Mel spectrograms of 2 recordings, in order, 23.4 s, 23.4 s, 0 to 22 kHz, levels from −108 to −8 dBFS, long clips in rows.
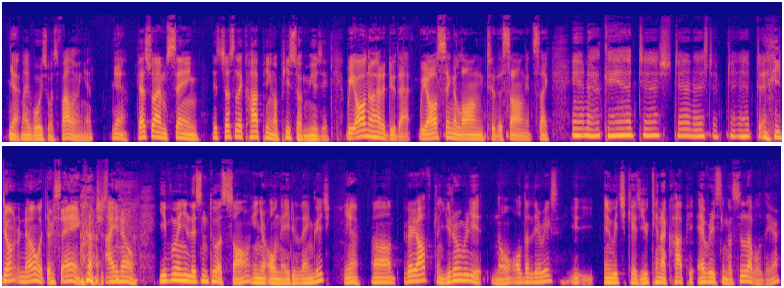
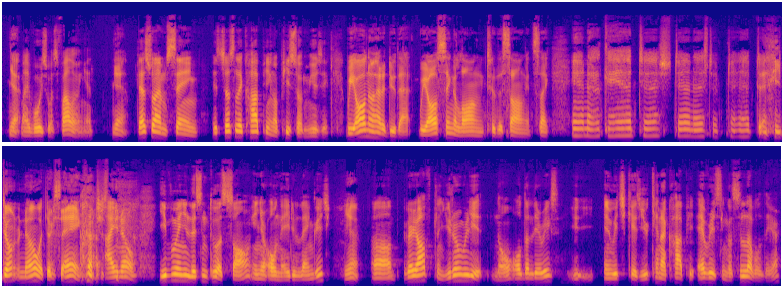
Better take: first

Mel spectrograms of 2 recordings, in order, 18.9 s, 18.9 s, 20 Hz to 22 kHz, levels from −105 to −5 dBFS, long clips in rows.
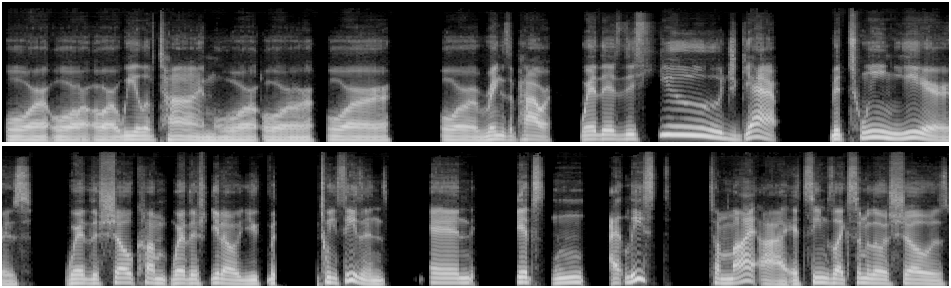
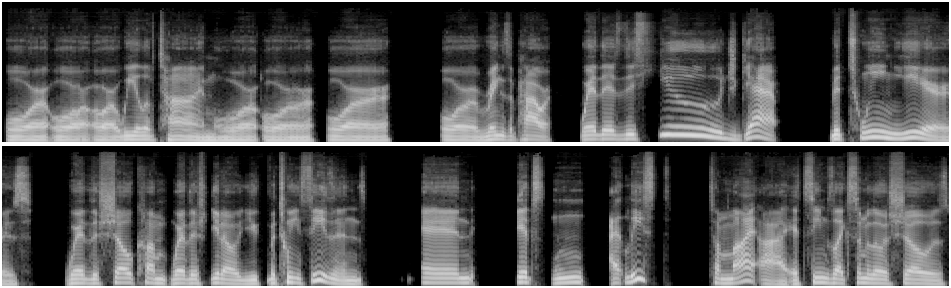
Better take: second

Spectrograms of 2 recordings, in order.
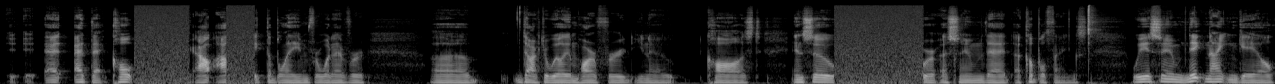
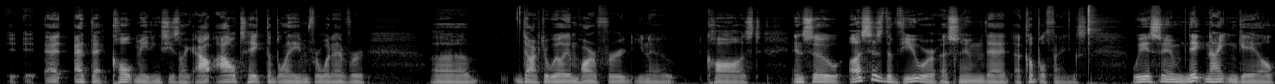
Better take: second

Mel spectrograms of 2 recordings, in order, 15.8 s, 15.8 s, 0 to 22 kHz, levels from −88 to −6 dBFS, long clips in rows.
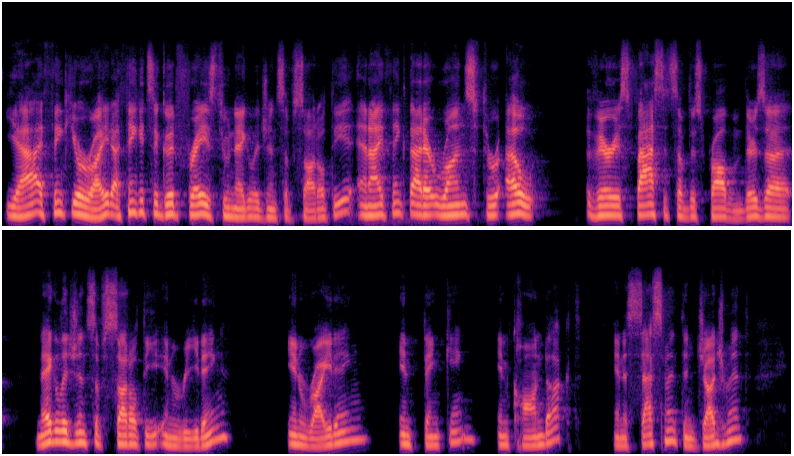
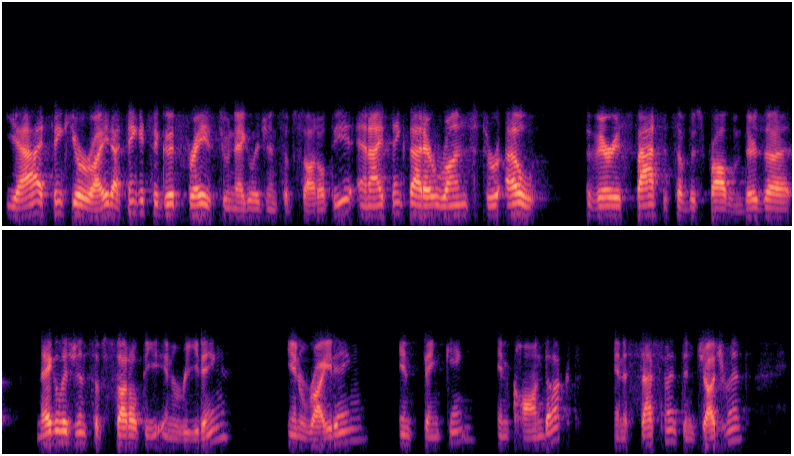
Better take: first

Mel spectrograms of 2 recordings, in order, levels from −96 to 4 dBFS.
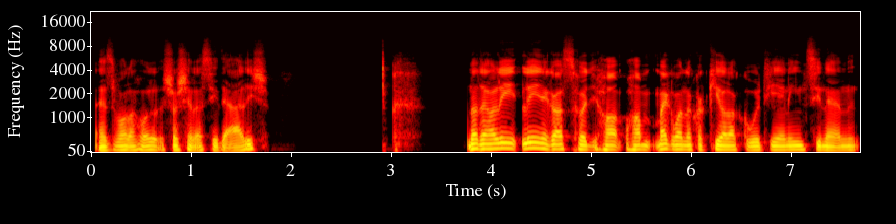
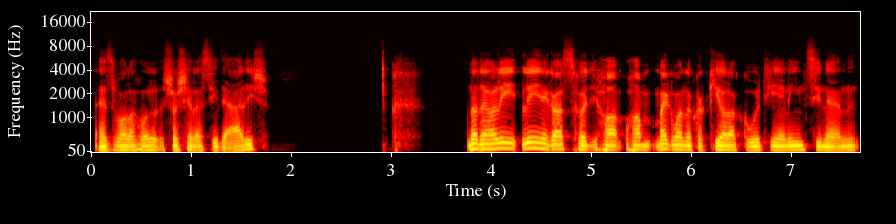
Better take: neither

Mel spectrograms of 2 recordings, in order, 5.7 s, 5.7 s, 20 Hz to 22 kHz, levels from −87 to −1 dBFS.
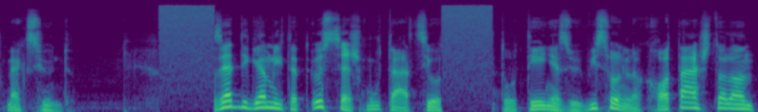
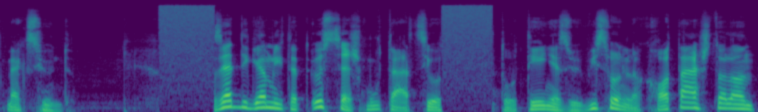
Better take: neither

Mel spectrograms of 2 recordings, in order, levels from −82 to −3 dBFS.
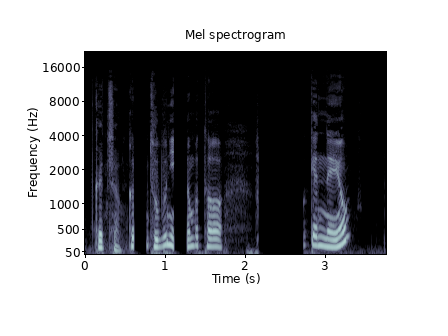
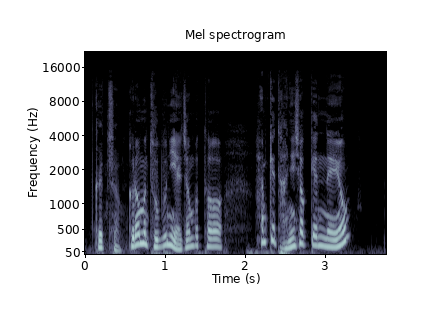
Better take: second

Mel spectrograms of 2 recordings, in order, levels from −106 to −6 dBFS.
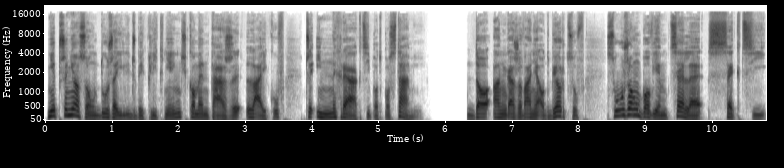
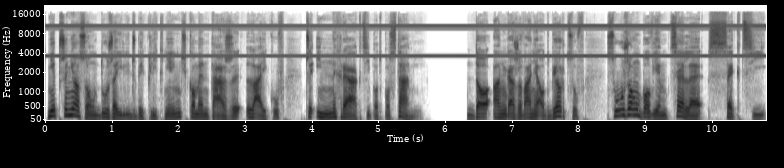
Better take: first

